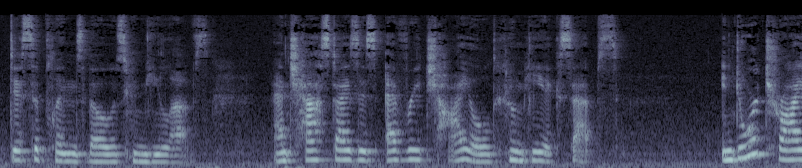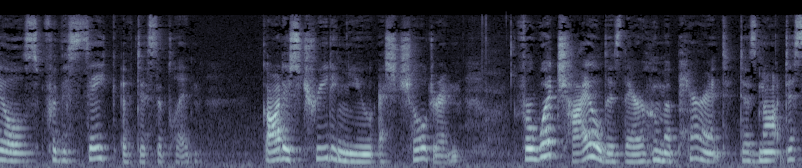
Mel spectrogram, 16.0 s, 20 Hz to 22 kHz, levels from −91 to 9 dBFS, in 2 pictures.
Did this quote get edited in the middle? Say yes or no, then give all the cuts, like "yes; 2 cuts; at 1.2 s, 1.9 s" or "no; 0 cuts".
no; 0 cuts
